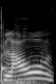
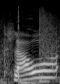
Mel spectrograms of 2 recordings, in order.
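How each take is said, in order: First: The word begins with a soft B sound. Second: The word begins with a hard P sound. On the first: "Die Farbe Blau" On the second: "wäre Plau"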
